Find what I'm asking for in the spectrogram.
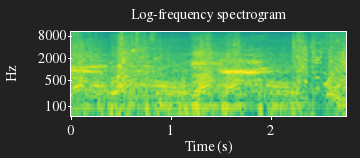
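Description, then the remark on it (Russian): A car engine roars while tires squeal and skid in wavering screeches as the car gives chase, a loud, continuous rush of driving noise with no voices. “А вон там моя машина. Вот она и преследует меня.”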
